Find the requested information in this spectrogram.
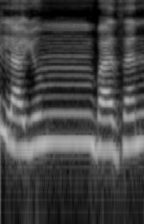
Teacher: با کو میم سے بدل کر گنہ کیا ہم نے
